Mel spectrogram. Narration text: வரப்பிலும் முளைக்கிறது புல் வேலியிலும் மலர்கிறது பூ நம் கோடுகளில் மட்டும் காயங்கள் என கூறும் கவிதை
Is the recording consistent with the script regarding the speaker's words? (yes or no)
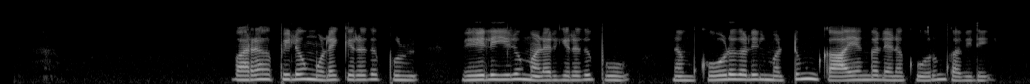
yes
